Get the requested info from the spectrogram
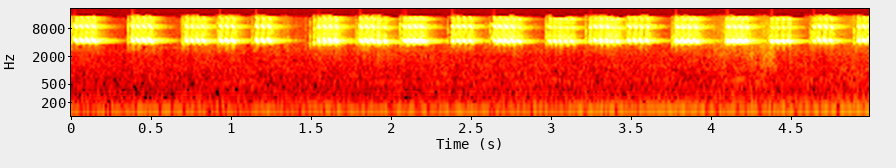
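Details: Clear, piercing chirps of a cricket in a songbird-training master recording: fourteen rapid buzzy bursts in quick rhythm, a brief pause after the first few, then a steady train to the end.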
